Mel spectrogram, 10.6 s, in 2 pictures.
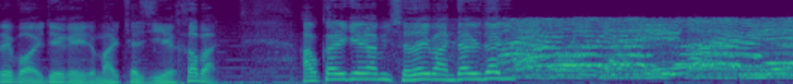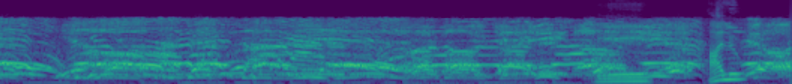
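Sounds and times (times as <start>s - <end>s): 
speech: 0.0s - 3.6s, 9.4s - 10.5s
gathered crowd of demonstrators shouting: 3.3s - 10.5s.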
